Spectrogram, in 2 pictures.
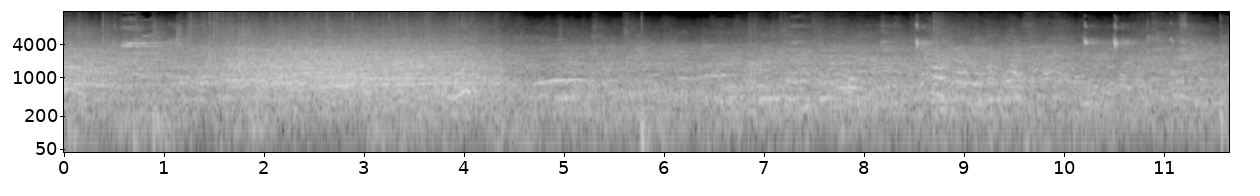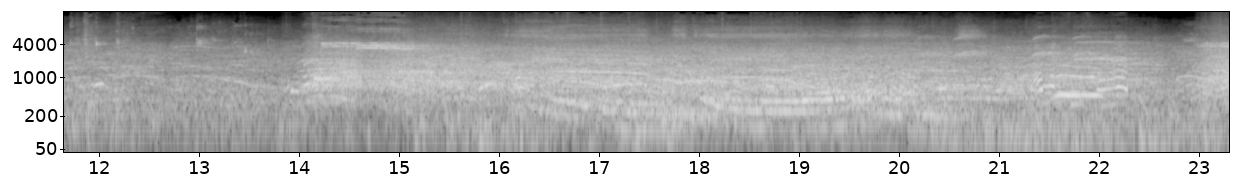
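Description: A large crowd cheers and roars in an echoing gym.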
